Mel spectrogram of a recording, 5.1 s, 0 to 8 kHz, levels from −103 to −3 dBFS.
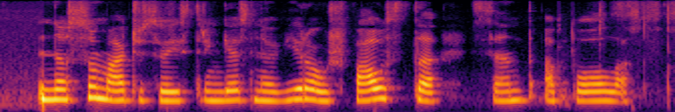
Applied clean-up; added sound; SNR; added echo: none; none; none; none.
